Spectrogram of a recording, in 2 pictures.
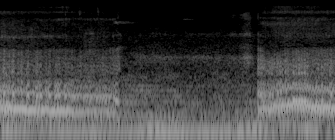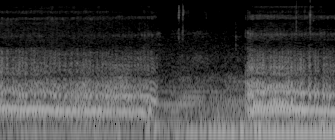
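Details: Angry Chihuahua growling steadily and low, a continuous rumbling snarl that pauses briefly around two and four seconds and again near eight seconds before resuming at full strength.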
